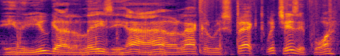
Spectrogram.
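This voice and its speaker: An actor playing a menacing, sardonic American outlaw with a Western drawl in a game cutscene. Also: male voice, on the low side, measured pace. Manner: dry, sardonic, threatening. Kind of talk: dramatic game cutscene acting.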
